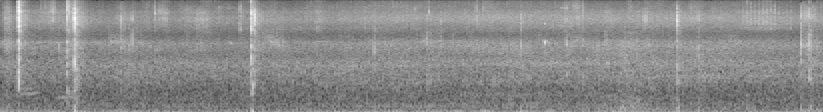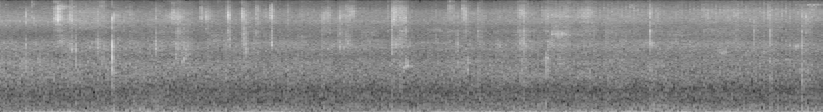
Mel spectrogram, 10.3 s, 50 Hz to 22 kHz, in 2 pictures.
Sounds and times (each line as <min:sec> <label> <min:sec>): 0:00.0 Traffic Sound 0:10.2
